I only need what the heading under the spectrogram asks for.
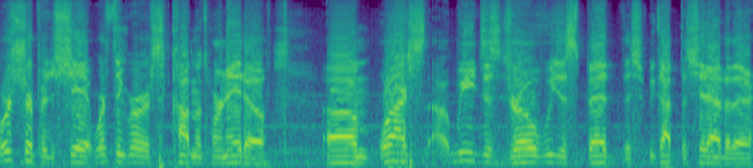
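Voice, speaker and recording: A man with an American accent speaks at a fairly high pitch. His intonation is fairly even, and there is noticeable background noise. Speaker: vlogger. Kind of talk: casual vlog monologue. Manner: halting, stumbling over words.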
